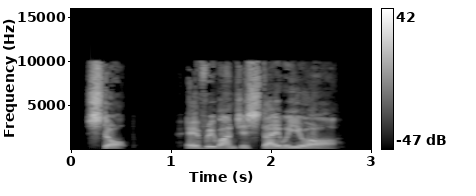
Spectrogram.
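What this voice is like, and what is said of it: Cockney accent. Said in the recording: “The Cockney accent of Maxwell's head of security was unmistakable.”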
